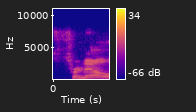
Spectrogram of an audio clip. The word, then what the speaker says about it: Fresnel: And it's just, you hear people, Fresnel, Fresnel. And I'm just like, that's not how it's said.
